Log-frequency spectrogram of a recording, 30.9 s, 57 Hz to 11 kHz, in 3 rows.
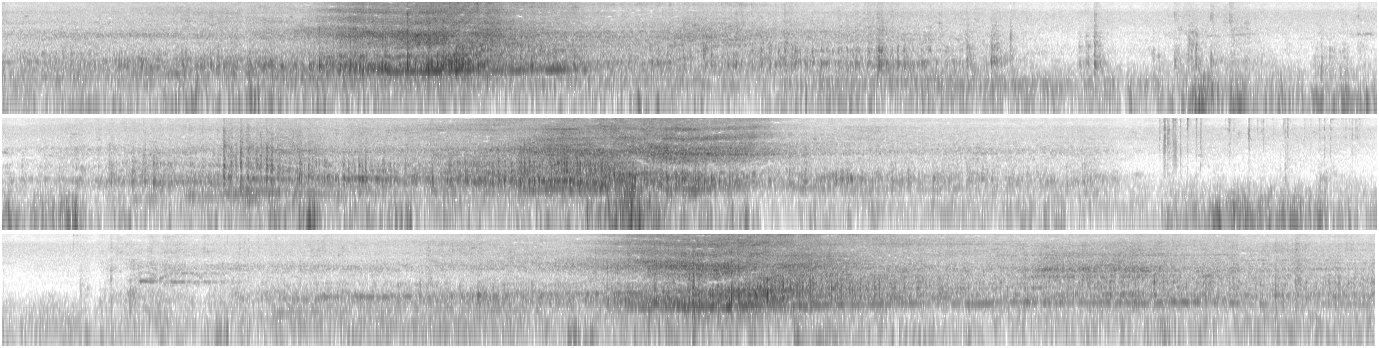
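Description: Razor E90 electric scooter riding past three times, its motor whine and tyre noise rising and falling with each pass.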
